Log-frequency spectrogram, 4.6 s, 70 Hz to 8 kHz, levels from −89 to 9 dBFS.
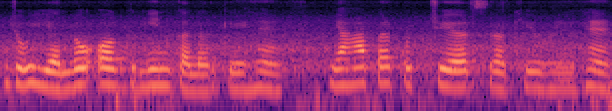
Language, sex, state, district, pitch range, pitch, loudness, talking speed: Hindi, female, Madhya Pradesh, Katni, 185-220 Hz, 205 Hz, -19 LUFS, 170 wpm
